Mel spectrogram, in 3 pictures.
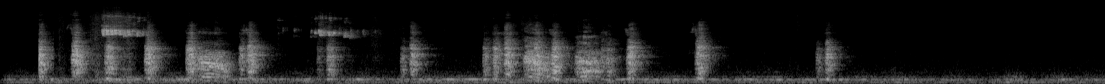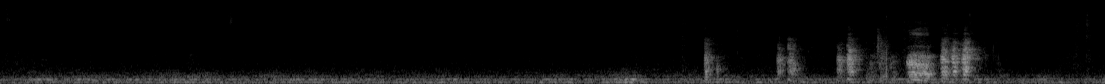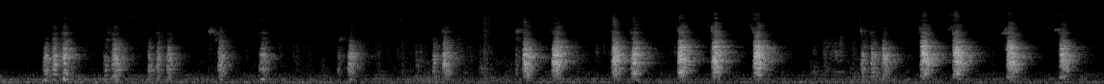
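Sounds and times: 
eastern imperial eagles calling in nature at Gores farm: 0.4s - 7.2s, 18.1s - 21.0s, 22.5s - 33.1s.

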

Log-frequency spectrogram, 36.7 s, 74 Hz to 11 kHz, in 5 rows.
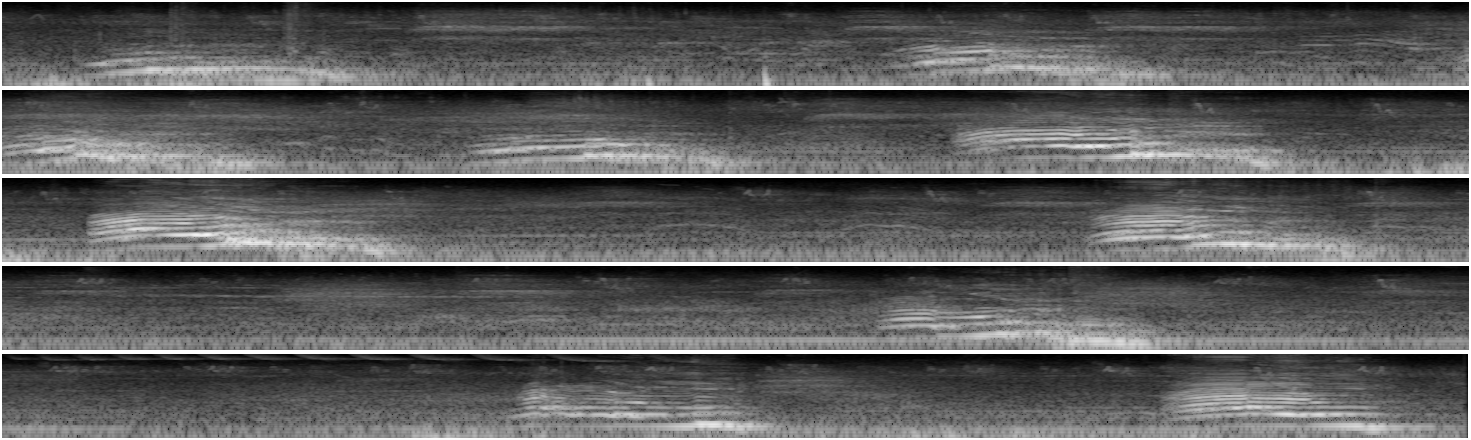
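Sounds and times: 
white tiger roaring in a zoo: 0.0s - 18.1s, 20.0s - 22.6s, 23.6s - 36.6s.

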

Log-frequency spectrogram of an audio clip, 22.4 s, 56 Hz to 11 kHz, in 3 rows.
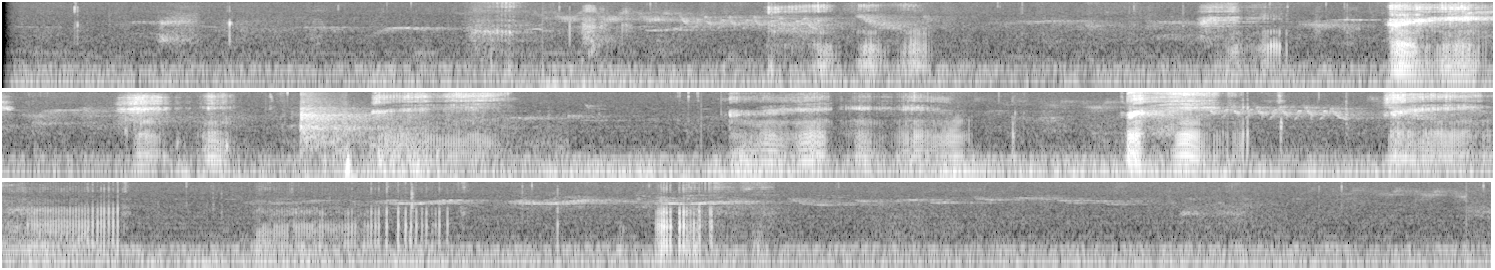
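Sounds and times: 
three-week-old leopard cubs: 0.0s - 22.3s.

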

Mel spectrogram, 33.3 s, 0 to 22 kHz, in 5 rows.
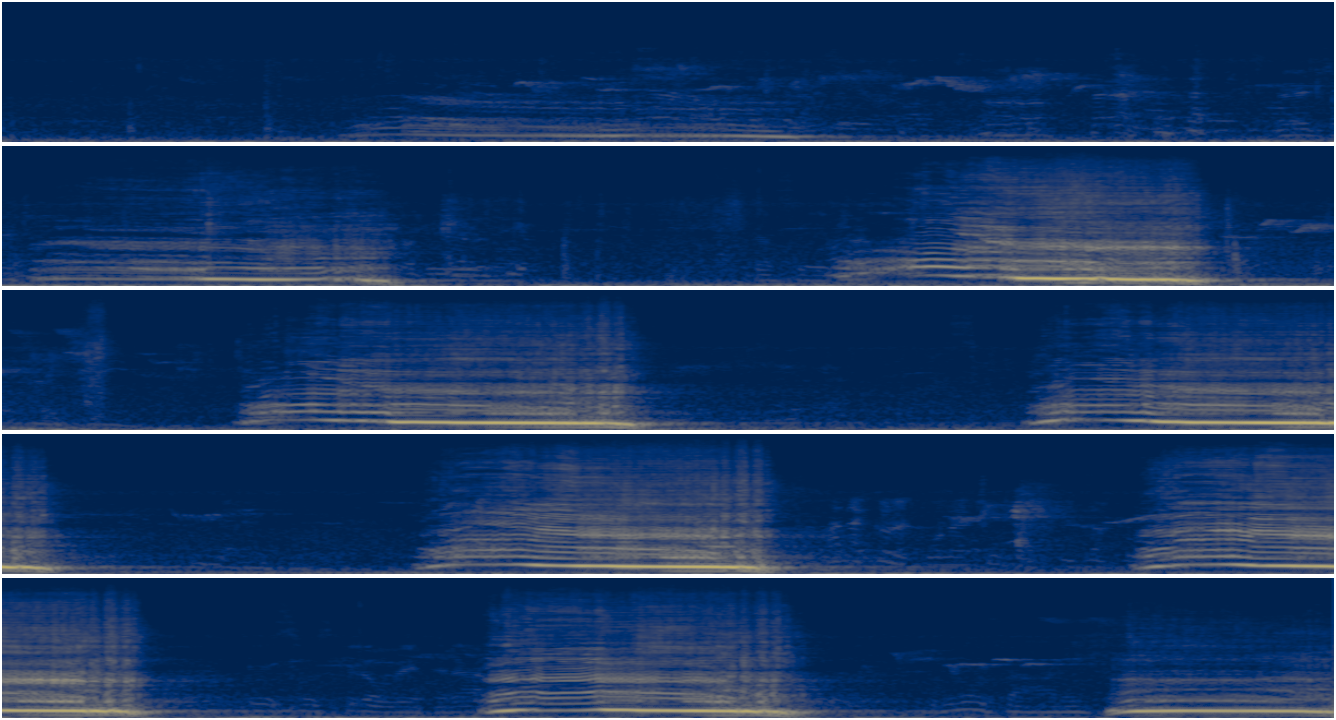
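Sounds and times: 
lion roaring at Veszprém zoo: 6.8s - 8.8s, 10.8s - 12.9s, 14.5s - 16.8s, 18.5s - 20.4s, 22.1s - 24.1s, 25.6s - 27.6s, 29.0s - 30.8s, 32.0s - 33.3s.

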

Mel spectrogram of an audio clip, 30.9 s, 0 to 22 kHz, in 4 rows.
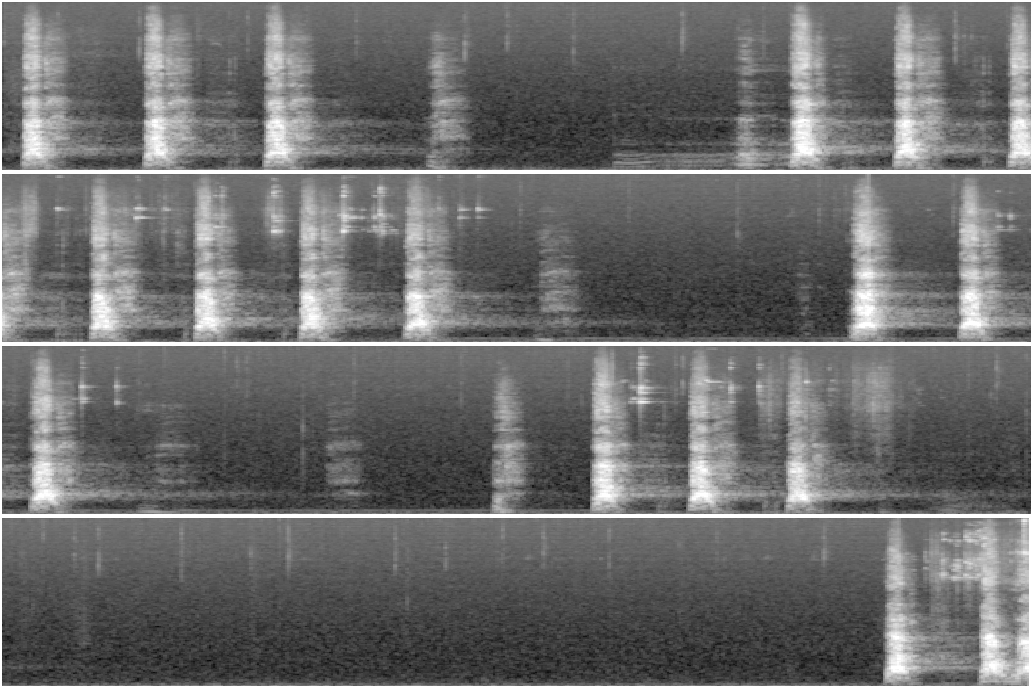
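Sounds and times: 
Saint Bernard and Moscow Watchdog mix dog in a farmyard in Eger: 0.1s - 2.5s, 3.2s - 3.6s, 4.8s - 12.1s, 14.1s - 16.9s, 19.1s - 22.8s, 29.8s - 30.8s.

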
